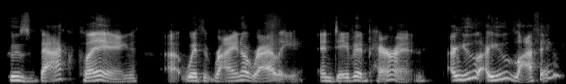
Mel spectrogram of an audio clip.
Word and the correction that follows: Perron: I'm laughing at these pronunciations. It's Blay and it's David Perron.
